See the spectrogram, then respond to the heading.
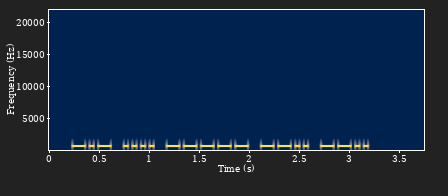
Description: Morse code, heard as a keyed tone, about 28 wpm, 700 Hz. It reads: KH0ZZ
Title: Call Signs Repeated 2x - 28wpm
